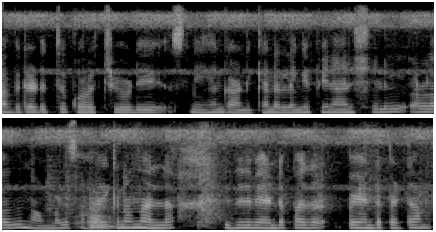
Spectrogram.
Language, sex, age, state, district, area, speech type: Malayalam, female, 18-30, Kerala, Thiruvananthapuram, rural, spontaneous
